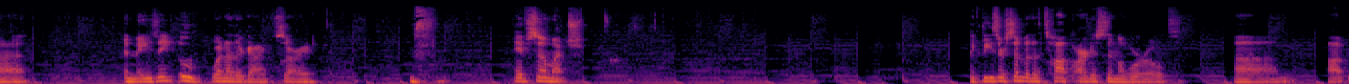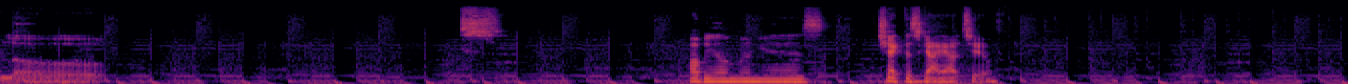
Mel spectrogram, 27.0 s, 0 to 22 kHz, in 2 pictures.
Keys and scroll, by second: 2.3-3.8 typing, 5.0 BackSpace, 10.1 p, 11.9-14.1 typing, 15.7-17.4 typing, 26.3 ctrl+v, 26.6 Return.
